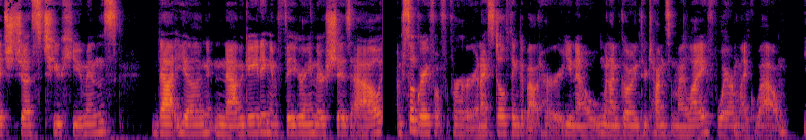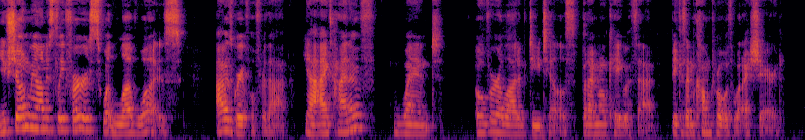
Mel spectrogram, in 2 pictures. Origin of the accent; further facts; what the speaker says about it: New York City, New York, United States; moved away; My hometown was New York City, but I think with any hometown, it's time to go somewhere else and spread my wings and fly.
